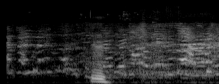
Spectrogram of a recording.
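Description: Several children's voices overlapping, calling out and chattering as they play a running game, with a lower voice calling briefly about halfway through.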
